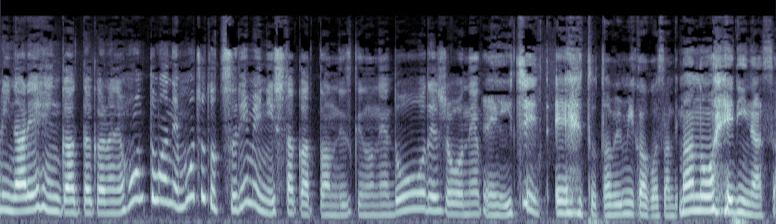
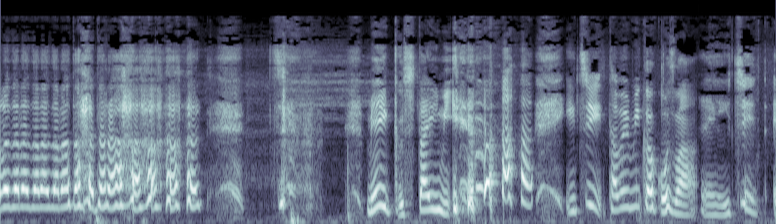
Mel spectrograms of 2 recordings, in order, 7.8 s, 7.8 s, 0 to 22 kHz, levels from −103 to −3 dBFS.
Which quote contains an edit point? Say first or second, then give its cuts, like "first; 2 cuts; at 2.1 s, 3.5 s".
first; 2 cuts; at 4.8 s, 6.7 s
